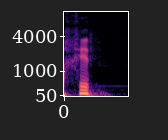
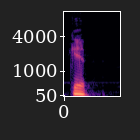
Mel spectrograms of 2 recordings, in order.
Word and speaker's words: Geb: Geb lo escribimos con G de Granada, E de España y B de Barcelona. Pero en el libro decidimos ponerle con K, o sea, Keb, porque si no, si lo mm, pronunciamos como se leería en español, sería Geb, pero no es Geb, es Gep.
